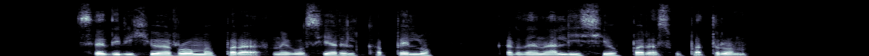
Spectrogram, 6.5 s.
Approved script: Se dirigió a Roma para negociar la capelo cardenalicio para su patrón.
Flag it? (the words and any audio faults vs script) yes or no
yes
